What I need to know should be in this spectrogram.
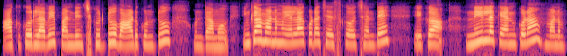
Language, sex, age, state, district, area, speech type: Telugu, female, 45-60, Andhra Pradesh, Sri Balaji, urban, spontaneous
